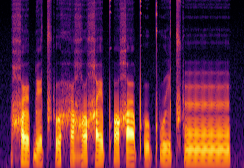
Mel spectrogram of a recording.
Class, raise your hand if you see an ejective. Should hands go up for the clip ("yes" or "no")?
yes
